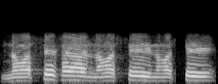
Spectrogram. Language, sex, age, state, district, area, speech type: Hindi, male, 60+, Uttar Pradesh, Azamgarh, rural, conversation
